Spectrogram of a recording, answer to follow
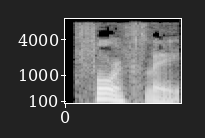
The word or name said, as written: fourthly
